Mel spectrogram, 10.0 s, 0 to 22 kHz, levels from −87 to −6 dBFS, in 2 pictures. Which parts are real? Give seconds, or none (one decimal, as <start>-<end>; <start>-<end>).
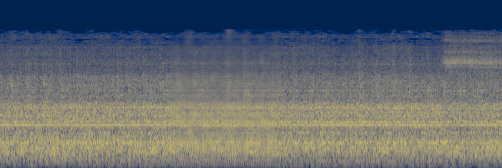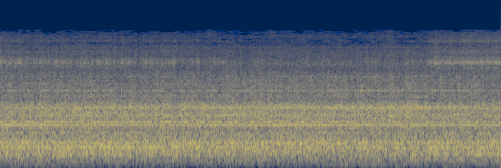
0.0-1.7; 2.8-10.0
